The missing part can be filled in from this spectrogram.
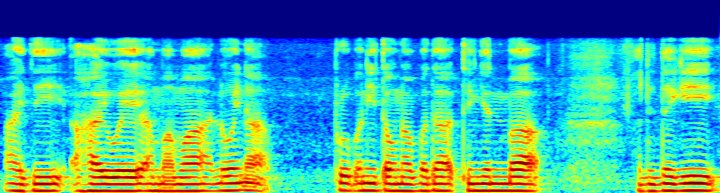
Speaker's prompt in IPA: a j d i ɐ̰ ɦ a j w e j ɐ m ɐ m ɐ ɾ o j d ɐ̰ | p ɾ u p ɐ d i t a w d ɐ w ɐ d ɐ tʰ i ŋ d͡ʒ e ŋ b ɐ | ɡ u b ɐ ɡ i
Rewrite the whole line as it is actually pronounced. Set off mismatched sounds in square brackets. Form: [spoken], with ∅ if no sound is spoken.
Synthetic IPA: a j d i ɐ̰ ɦ a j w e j ɐ m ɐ m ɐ [l] o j [n] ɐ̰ | p ɾ u p ɐ [n] i t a w [n] ɐ [b] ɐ d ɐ tʰ i ŋ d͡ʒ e [n] b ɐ | [d] u [d] ɐ ɡ i

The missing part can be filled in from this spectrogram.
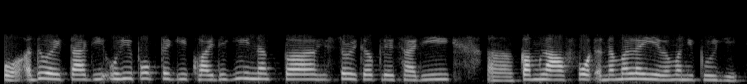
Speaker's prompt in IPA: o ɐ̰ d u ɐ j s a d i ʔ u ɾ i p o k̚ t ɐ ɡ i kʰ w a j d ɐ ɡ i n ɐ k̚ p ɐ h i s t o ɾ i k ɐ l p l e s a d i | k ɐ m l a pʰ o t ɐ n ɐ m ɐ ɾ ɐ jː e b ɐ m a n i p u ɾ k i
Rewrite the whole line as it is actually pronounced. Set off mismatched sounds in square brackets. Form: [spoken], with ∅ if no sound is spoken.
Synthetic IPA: o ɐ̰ d u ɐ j [t] a d i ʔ u ɾ i p o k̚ t ɐ ɡ i kʰ w a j d ɐ ɡ i n ɐ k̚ p ɐ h i s t o ɾ i k ɐ l p l e s a d i | k ɐ m l a pʰ o t ɐ n ɐ m ɐ [l] ɐ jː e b ɐ m [ɐ] n i p u ɾ [ɡ] i

